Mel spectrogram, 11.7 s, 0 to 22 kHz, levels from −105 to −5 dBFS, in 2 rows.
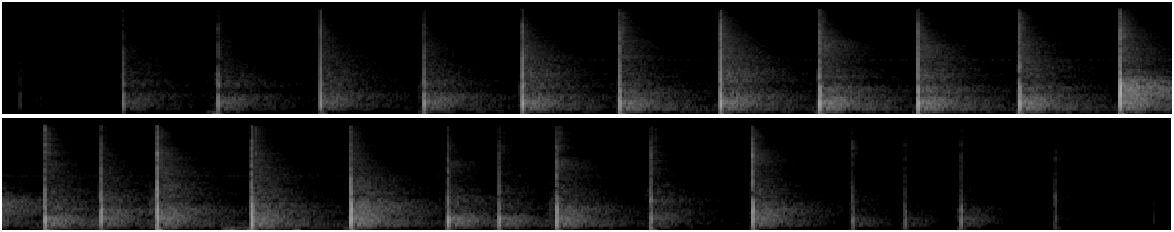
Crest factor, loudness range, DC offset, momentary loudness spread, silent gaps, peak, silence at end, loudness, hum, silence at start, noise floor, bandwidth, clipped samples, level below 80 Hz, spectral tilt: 34 dB; 9 LU; under 0.1%; 13 LU; 9.54-9.58 s; -24 dBFS; 1.95 s; -56 LUFS; none; 1.1 s; -80 dBFS; 15.5 kHz; under 0.1%; -84 dBFS; -4 dB/octave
